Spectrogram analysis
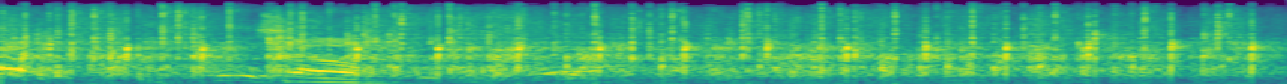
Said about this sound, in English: Give them a round of applause for even offering.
